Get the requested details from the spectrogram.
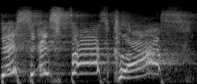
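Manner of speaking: very high, drawn-out shout at the top of the voice. On a train, a seated woman sees them enter first class: retelling a full-voice shout. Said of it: "at the top of her voice, she shouts".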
